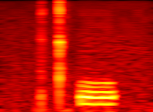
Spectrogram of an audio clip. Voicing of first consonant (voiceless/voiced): voiceless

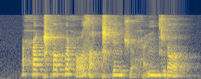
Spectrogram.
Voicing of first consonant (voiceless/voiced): voiceless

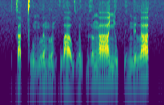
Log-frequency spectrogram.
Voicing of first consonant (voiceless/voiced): voiceless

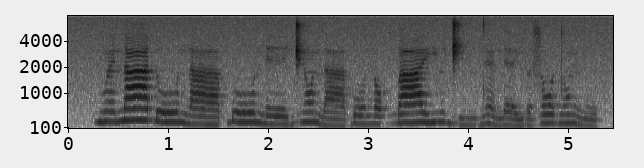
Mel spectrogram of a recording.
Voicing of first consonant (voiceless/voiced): voiced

